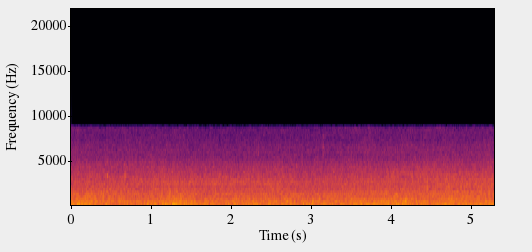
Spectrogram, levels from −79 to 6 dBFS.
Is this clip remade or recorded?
recorded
